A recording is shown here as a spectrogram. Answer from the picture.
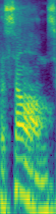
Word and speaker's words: Psalms: He said, well, tomorrow I think I'm going to read the book of Psalms or something. I said, yeah, the P is silent, but cool guy.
